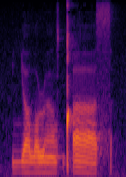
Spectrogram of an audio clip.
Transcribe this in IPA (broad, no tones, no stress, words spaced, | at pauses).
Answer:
ʎɐlˠɹɐ̃lˠǃʼas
